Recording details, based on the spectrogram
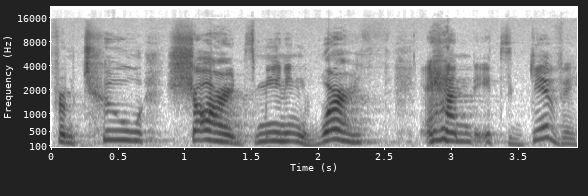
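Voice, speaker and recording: At a very slow pace, a woman speaks in a bright, sharp tone. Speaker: poet. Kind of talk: poetry reading; casual remarks to audience. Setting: stage with audience. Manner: halting between poems.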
